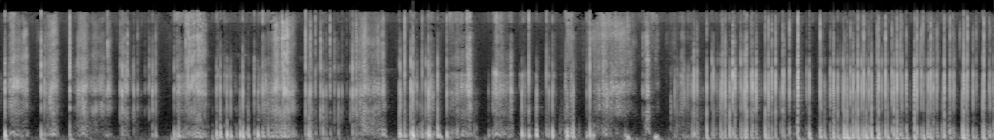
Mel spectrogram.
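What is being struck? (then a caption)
Plastic phone case on a smartphone. Long nails scratch and tap the back of a white plastic phone case printed with red lips, fitted on a smartphone held close to the mic. The result is dense bursts of dry scratching and quick clicky taps, heavy in low thump, with brief pauses between runs and no ring after each contact.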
